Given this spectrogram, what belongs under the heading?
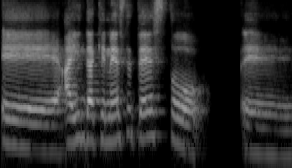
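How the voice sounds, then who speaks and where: With a Spanish accent, a woman talks at a medium pitch. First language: Spanish (speaking Portuguese). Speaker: doctoral researcher. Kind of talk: academic presentation. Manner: halting.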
